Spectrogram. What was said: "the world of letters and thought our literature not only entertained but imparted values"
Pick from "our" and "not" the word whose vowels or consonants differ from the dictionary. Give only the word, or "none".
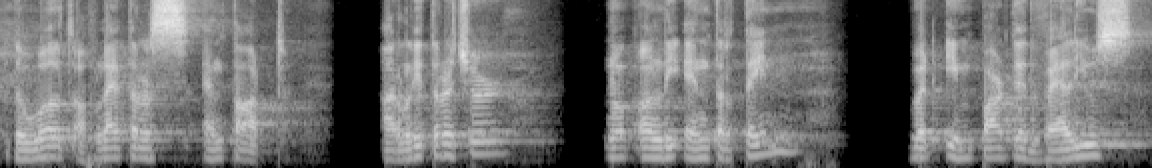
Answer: none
